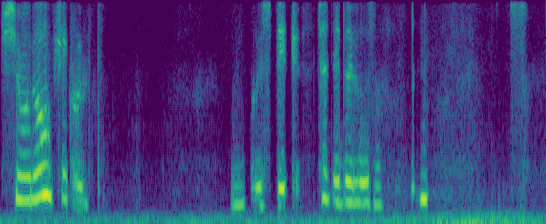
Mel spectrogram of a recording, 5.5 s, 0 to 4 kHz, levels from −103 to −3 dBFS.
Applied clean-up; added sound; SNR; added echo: neural diffusion model UNIVERSE++.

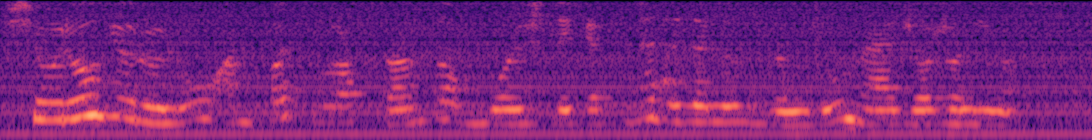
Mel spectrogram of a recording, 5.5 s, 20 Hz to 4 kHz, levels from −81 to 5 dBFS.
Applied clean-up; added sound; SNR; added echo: none; Car; 12 dB; none.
